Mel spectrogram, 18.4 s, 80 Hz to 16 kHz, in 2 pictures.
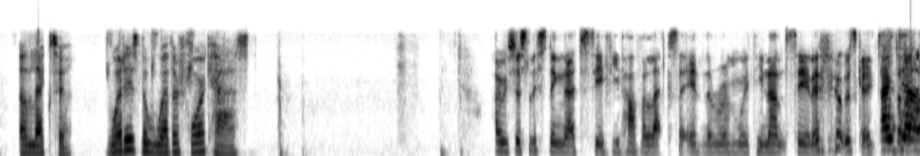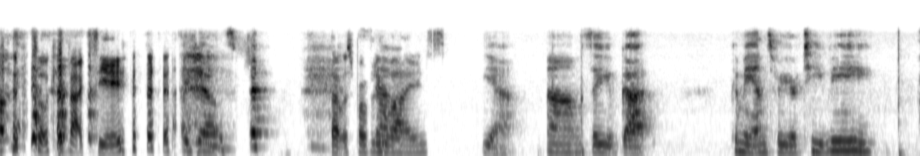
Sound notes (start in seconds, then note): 8.8 laughs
